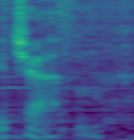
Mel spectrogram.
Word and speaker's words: Chatham: Bill Chang's debut novel, Southern Cross the Dog, tells the story of Robert Chatham, a young African-American man from, was it Chatham? How would you say it? – I say Chatham.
